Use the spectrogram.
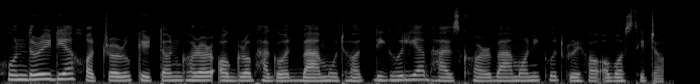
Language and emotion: Assamese, neutral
